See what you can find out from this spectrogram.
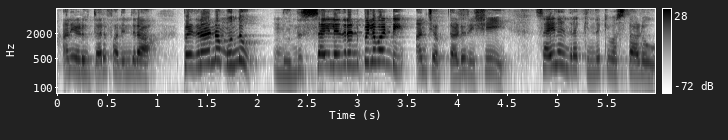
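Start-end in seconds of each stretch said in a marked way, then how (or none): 1.3-3.4 urgent demand. Acted. Rishi demands Shailendra be called.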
